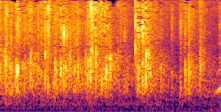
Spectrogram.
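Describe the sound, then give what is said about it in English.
A church audience gives a clap offering of praise, with steady, dense clapping at moderate volume, a few voices cheering faintly underneath and a brief rising whoop near the end. “Give our King and give our Lord a great big clap offering of praise.”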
